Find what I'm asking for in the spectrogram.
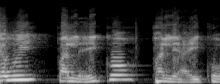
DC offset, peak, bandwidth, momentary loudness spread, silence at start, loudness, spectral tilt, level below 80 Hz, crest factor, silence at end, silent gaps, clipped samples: under 0.1%; -2 dBFS; 13.5 kHz; 6 LU; 0 s; -18 LUFS; -5.5 dB/octave; -56 dBFS; 14 dB; 0 s; none; under 0.1%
